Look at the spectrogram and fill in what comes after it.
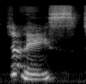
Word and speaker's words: Jeanise: And let me make sure say your name for me. I forgot to practice before I got on here. Say it's Jeanise, just like Jeanise.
